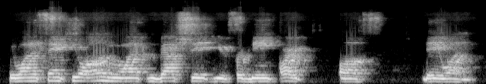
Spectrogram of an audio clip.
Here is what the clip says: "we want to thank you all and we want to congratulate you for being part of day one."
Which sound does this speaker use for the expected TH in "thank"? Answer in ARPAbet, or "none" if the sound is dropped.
TH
